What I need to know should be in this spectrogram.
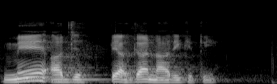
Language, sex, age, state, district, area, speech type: Dogri, male, 30-45, Jammu and Kashmir, Reasi, urban, read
